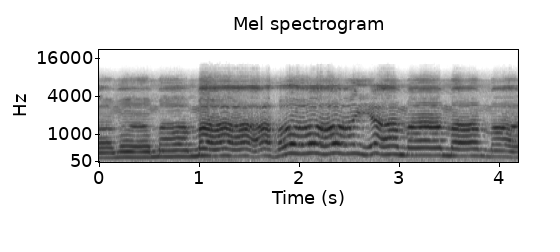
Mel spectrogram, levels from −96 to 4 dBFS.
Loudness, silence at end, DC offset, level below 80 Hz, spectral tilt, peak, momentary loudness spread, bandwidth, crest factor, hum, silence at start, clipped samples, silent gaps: -12 LUFS; 0 s; under 0.1%; -54 dBFS; -2.5 dB/octave; -2 dBFS; 6 LU; 10.5 kHz; 12 dB; none; 0 s; under 0.1%; none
